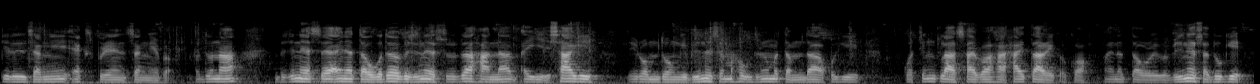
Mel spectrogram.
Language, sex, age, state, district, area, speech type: Manipuri, male, 30-45, Manipur, Tengnoupal, rural, spontaneous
